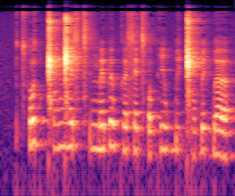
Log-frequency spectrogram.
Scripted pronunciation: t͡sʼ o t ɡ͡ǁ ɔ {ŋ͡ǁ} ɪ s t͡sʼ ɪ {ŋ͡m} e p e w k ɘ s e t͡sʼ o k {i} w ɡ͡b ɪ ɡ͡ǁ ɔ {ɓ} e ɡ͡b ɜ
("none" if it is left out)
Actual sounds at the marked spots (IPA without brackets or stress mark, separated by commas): ŋ͡ǁ, ŋ͡m, i, ɓ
